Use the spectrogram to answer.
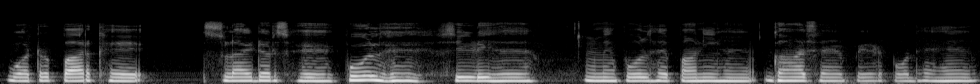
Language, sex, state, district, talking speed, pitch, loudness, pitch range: Hindi, male, West Bengal, Malda, 115 wpm, 165 Hz, -15 LUFS, 160-170 Hz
